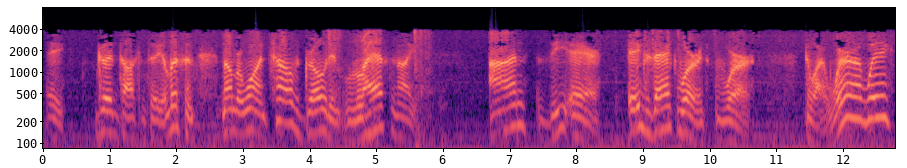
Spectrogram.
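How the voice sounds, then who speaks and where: A male caller telling a story on a radio phone-in, excited. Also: mid-range voice, slow, a little hiss or hum. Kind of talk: phone-in call. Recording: tinny phone line on radio.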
